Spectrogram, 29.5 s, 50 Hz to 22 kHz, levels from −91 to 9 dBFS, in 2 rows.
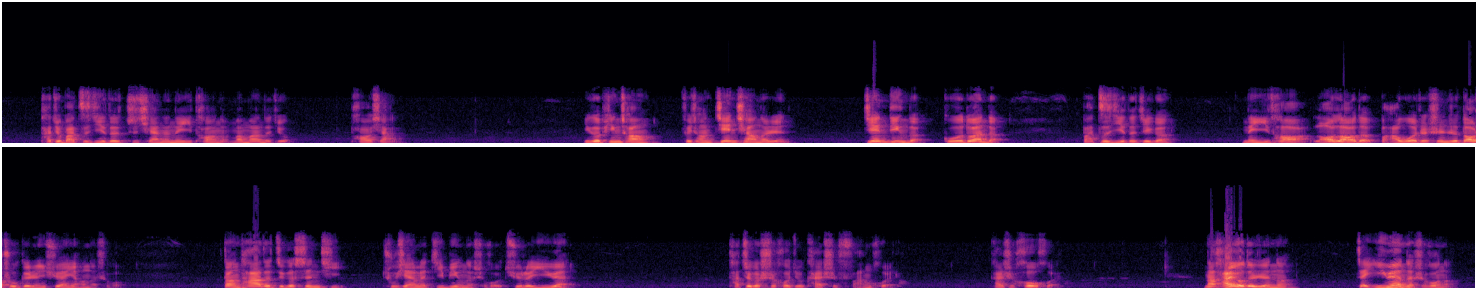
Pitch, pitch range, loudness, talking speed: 120 Hz, 100-150 Hz, -23 LUFS, 225 characters per minute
